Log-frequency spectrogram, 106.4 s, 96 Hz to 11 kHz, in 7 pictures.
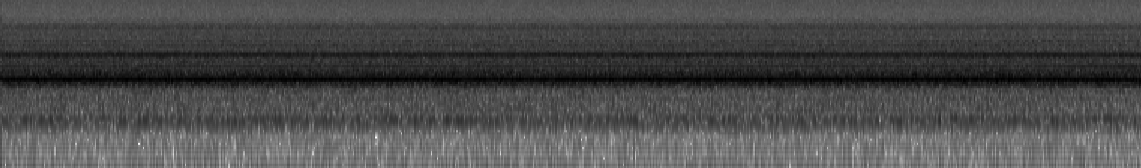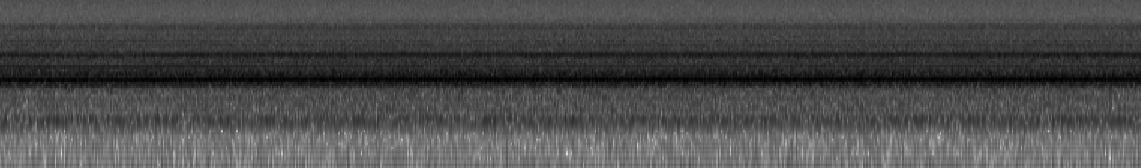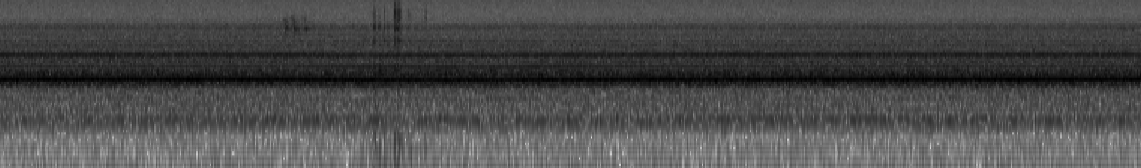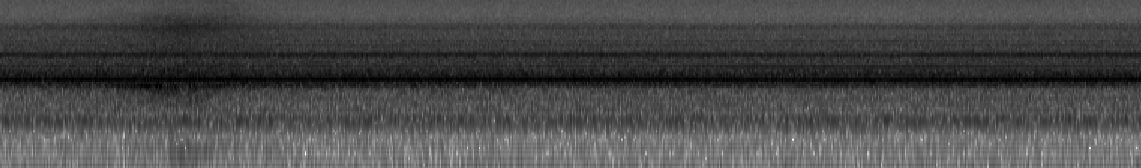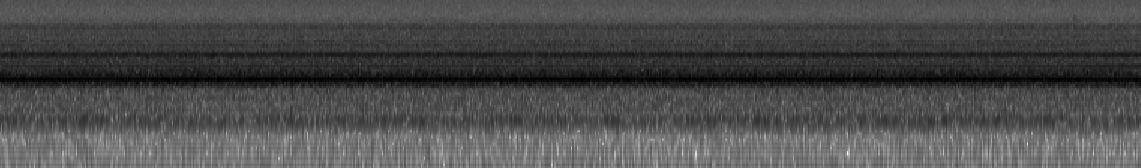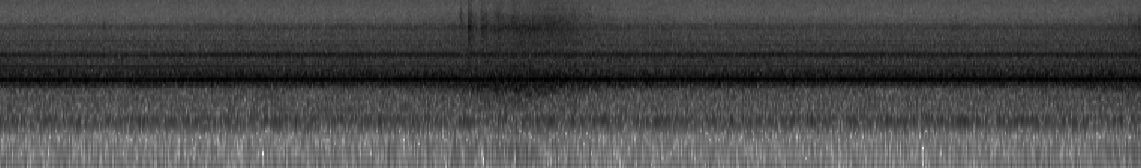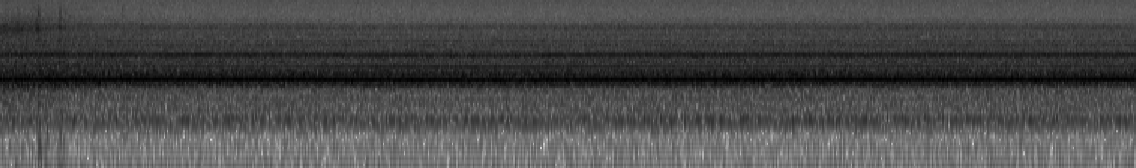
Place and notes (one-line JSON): {"title": "Post Box, Malton, UK - the defibrillator in the telephone box ...", "date": "2021-12-19 11:40:00", "description": "the defibrillator in the telephone kiosk ... pair of j r french contact mics to olympus ls 14 ...", "latitude": "54.12", "longitude": "-0.54", "altitude": "77", "timezone": "Europe/London"}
